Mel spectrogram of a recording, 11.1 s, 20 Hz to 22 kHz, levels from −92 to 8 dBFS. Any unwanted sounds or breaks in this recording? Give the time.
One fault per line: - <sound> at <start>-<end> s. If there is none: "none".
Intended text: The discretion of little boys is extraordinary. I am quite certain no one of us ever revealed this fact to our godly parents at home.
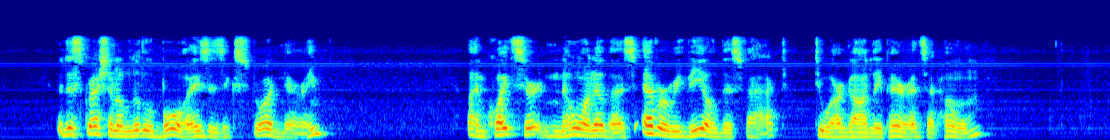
none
